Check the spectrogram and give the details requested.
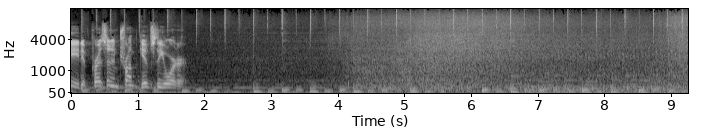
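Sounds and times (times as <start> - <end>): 
speech: 0.0 - 1.9
low rhythmic throbbing pulse: 0.0 - 9.2
ocean waves breaking against the hull of a large aircraft carrier in the Caribbean Sea: 3.8 - 9.2.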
